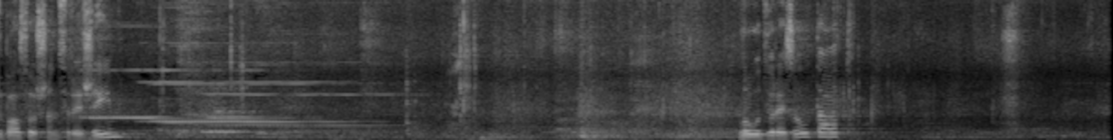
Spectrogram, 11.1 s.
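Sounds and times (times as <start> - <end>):
speech: 0.0 - 1.8, 7.4 - 8.6
parliament chamber bell calling to vote: 0.7 - 5.2
murmur of movement and faint voices in the hall: 0.7 - 11.1.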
